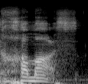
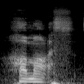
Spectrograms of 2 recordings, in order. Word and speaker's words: Hamas: really they never say they never pronounce it uh like Hamas it's an H you know it's a Jewish thing people when they speak like in Hebrew a lot of the H sounds are like they use a k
